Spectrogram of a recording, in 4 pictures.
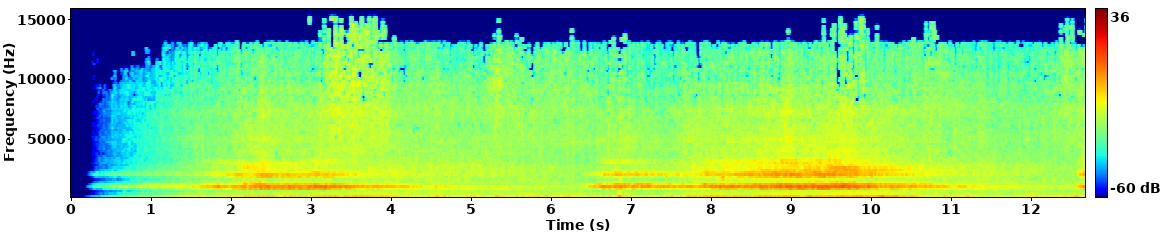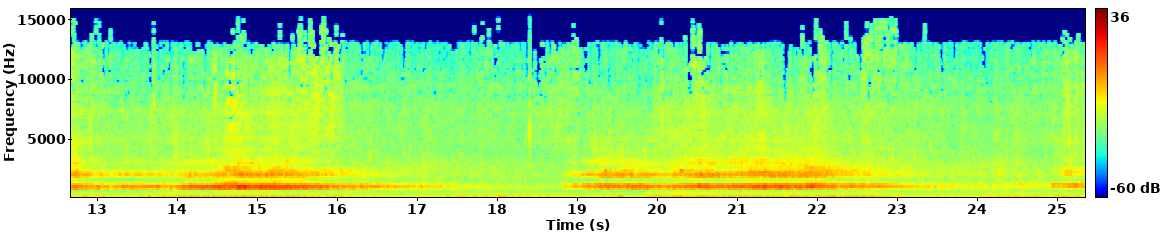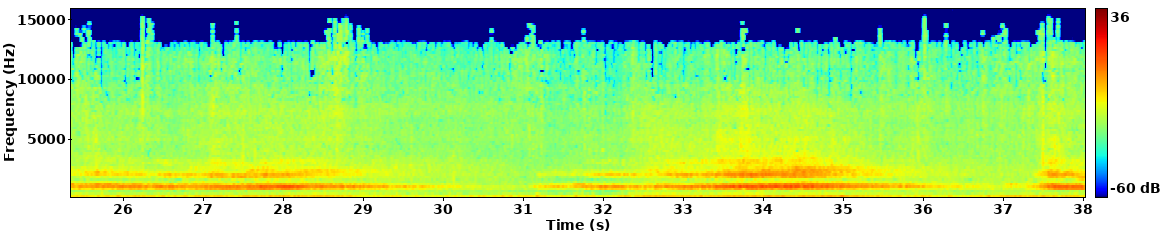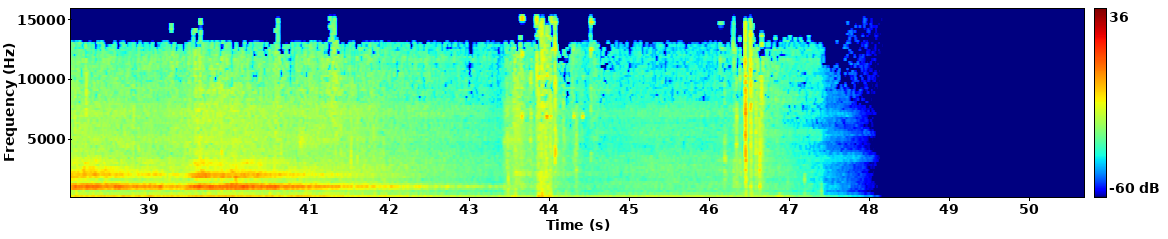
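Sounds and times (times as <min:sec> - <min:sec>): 
Lincoln Town Car skidding: 0:00.3 - 0:44.6.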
